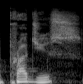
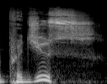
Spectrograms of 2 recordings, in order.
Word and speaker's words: produce: so the stress changes the verb has the stress on the second syllable produce and the noun on the first syllable produce and the word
